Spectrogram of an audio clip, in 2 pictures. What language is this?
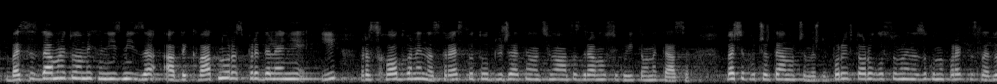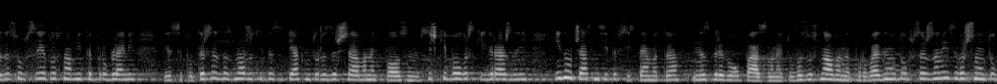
Bulgarian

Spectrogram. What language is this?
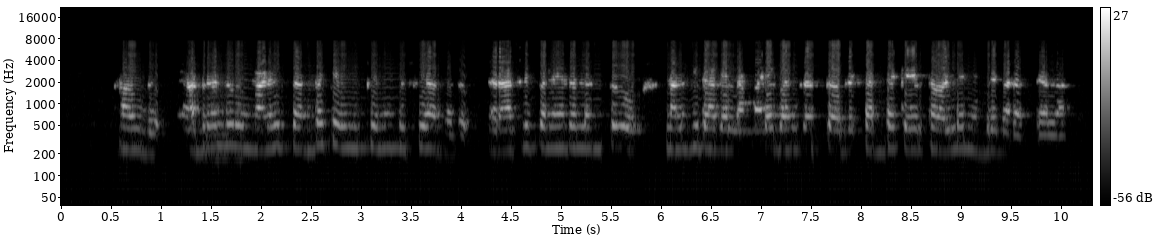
Kannada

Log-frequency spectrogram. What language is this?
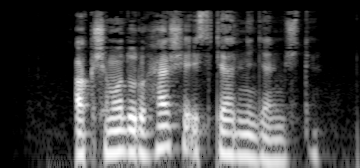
Turkish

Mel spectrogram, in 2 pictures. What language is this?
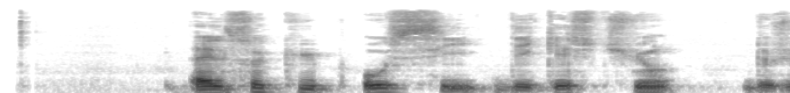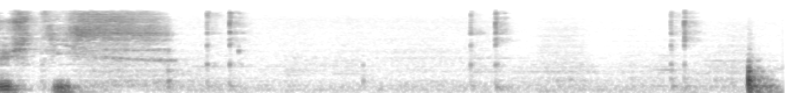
French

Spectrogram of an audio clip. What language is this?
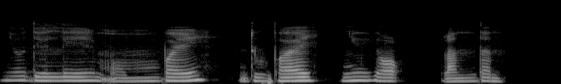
Manipuri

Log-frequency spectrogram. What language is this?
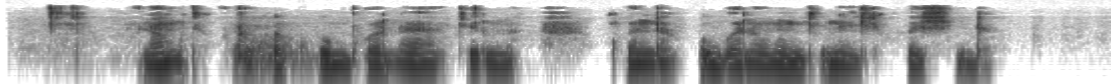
Swahili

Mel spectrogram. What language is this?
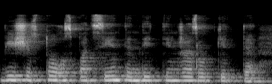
Kazakh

